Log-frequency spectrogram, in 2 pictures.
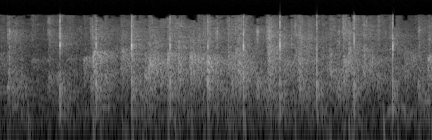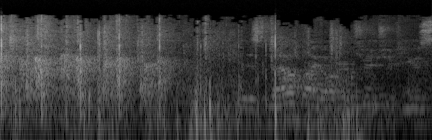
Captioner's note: applause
